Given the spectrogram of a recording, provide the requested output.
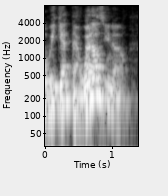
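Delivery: ordinary talk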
